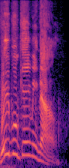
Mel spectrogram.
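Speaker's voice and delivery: radio announcer voice. Casting a match alone for viewers, announcing the next team in a radio announcer voice. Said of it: "I feel like a radio announcer".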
